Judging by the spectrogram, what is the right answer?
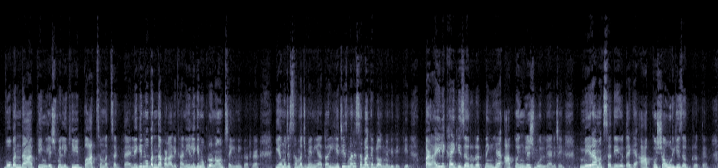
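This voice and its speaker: A woman's voice: fairly high pitch, a little hiss or hum. Chatty woman vlogger, rambling. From Pakistan. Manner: chatty, rambling, with many fillers. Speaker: reaction vlogger. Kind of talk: casual reaction commentary.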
